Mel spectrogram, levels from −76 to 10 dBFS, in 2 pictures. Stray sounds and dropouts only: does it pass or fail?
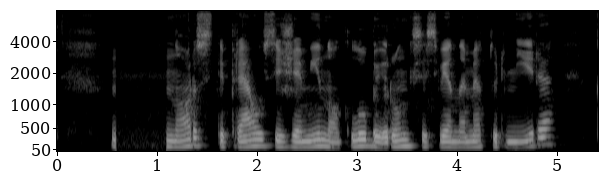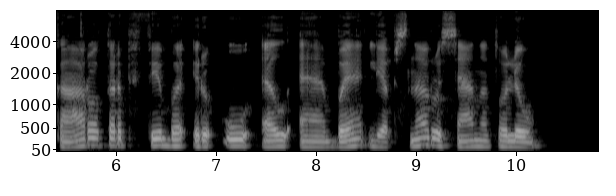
pass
